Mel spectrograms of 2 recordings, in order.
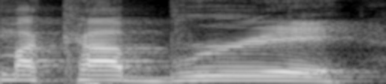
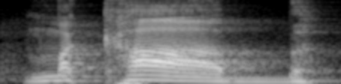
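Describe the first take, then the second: First: It is said Portuguese-style, with a pronounced 'br' ending. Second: It is said English-style, without a pronounced 'br' ending. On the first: The speaker calls it wrong. "We don't say macabre. Br, no" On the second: The speaker calls it right. "no, macabre"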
